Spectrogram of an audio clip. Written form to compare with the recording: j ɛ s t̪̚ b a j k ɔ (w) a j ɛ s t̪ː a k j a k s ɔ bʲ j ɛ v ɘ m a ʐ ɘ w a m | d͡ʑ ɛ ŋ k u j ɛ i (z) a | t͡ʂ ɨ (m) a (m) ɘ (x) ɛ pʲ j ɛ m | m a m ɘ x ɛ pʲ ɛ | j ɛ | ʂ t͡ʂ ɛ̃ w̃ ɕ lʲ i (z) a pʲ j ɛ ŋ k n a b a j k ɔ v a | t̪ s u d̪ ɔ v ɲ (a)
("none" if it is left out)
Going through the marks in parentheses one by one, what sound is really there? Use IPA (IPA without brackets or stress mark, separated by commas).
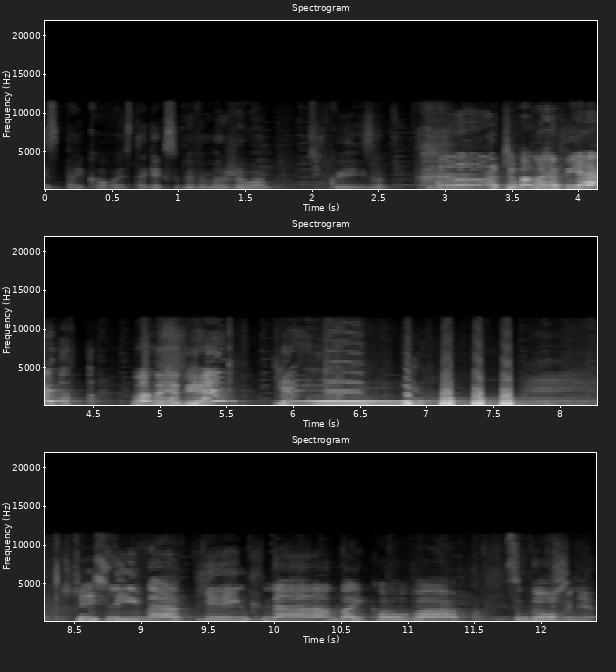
v, z, m, m, x, v, ɛ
